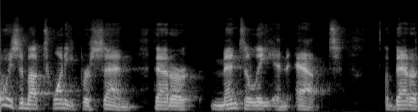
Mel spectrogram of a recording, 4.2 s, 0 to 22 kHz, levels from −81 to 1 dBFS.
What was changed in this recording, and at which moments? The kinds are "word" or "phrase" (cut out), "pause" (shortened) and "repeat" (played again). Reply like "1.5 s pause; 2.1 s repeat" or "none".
1.4 s pause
